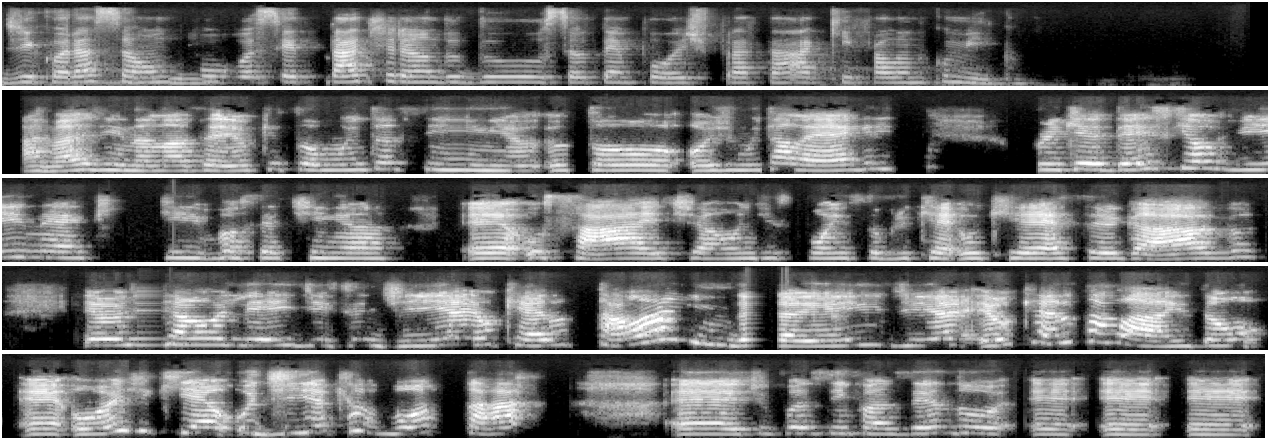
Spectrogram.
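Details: Adult woman, Portuguese speaker, with mild stuttering beginning around age two and a half to three; word repetitions heard; stuttering.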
